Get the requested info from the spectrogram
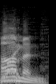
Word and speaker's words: Eamonn: U-R-E-Y. – Yeah, I don't like that name. – But I thought E-A-M-O-N-N would be Amon. – I thought so, too, but his wife, girlfriend, says it's pronounced Amon.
